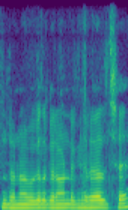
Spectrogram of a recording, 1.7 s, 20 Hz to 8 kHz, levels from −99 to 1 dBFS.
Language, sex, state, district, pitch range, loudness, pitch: Maithili, male, Bihar, Begusarai, 135-140 Hz, -15 LUFS, 135 Hz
